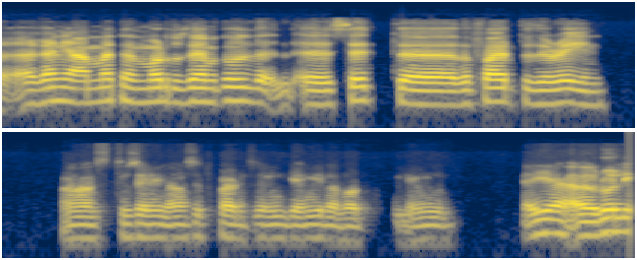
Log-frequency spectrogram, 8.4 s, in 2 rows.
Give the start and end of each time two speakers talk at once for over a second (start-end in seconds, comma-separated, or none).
none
